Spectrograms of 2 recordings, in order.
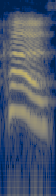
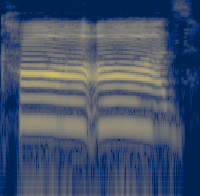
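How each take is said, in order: First: The vowel is a short 'uh' sound. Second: The vowel is a long 'aw' sound. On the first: The speaker calls it wrong. "it's not cuz" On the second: The speaker calls it right. "it's cause"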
